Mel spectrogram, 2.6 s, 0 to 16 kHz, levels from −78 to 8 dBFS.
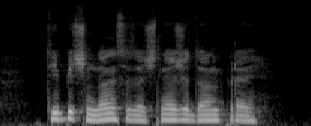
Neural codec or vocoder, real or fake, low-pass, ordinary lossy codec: none; real; 14.4 kHz; none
